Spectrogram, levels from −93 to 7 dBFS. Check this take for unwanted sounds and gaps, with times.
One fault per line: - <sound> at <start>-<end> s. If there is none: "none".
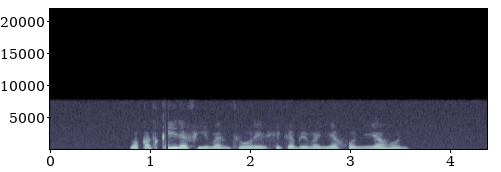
- dropout at 1.1-1.2 s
